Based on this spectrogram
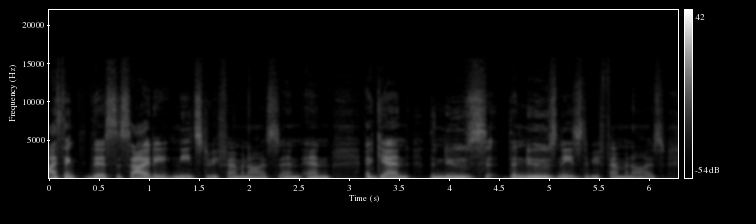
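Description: A woman with a Philadelphia accent speaks at a very deep, low pitch and a moderate pace. Her pitch varies in an ordinary way, and the recording is very clean with a silent background. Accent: Philadelphia American English. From US Northeast, Philadelphia. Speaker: entertainment news reporter. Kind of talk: casual interview chat. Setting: studio.

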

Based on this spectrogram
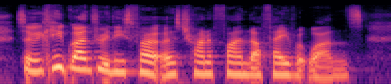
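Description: A woman with an English accent speaks on a very clean recording with a silent background. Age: 20s. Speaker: social media creator. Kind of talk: casual chat.

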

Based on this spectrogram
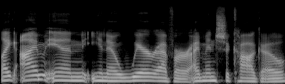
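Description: A woman has an ordinary speaking voice, fairly low in pitch, with an American accent. She keeps a moderate pace and ordinary pitch variation on a very clean recording with a silent background. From upstate New York, Rochester. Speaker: pharmaceutical entrepreneur. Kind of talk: interview conversation.

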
